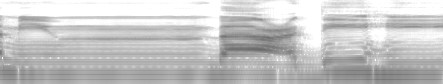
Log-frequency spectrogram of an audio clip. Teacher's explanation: نون ساکن کے بعد با آ رہا ہے تو اس کو میم سے بدلیں گے اور غنہ بھی کریں گے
